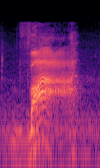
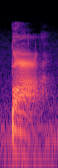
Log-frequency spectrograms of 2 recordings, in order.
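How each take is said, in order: First: The word begins with a v sound. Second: The word begins with a b sound. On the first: The speaker calls it wrong. "this would not be pronounced va" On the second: The speaker calls it right. "pronounced ba. Hear it?"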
